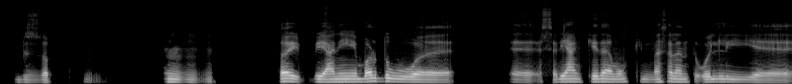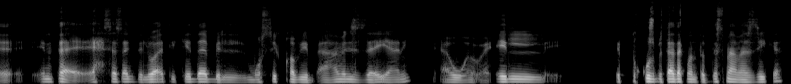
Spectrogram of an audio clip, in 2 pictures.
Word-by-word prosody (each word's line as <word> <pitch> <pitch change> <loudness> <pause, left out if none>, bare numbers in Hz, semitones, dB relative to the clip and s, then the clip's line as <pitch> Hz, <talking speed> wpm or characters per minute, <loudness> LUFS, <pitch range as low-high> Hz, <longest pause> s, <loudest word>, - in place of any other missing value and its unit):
بالضبط. 105 -1 -7
إمم. - - -20 0.7
إمم، 125 -2 +2
إمم، 115 0 -7
إمم، 110 - -13 0.6
طيب، 135 -3 +6
يعني 130 +1 +5
برضه 135 -4 +5
آآ، 110 -1 -1 0.7
سريعًا 135 +3 +1
كده، 130 0 +4
ممكن 125 -1 -4
مثلًا 130 0 +1
تقول 120 +1 0
لي 115 -3 0 0.8
أنت 125 -1 -6
إحساسك 125 - -2
دلوقتي 120 0 -1
كده 120 +2 +1
بالموسيقى، 110 +1 -5
بيبقى 110 -1 -4
عامل 120 +2 -3
ازاي 110 0 -3
يعني؟ 110 +7 -8 0.3
أو 105 -1 -5
أو 105 - -15
إيه 125 0 +1
ال 120 -3 -1 0.7
الطقوس 140 - +1
بتاعتك 125 +1 +4
وأنت 115 -2 -1
بتسمع 125 +2 -1
مزّيكا؟ 110 +5 -3
120 Hz, 125 wpm, -24 LUFS, 110-125 Hz, 0.8 s, طيب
